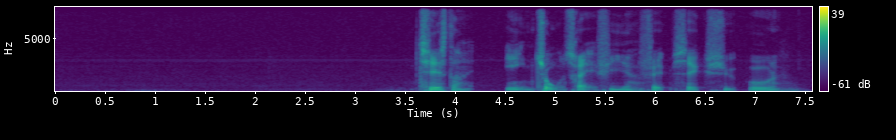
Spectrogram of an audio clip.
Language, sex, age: Danish, male, 29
